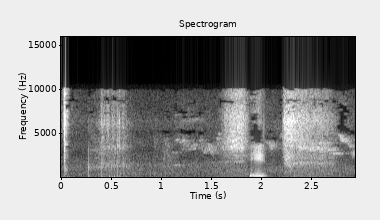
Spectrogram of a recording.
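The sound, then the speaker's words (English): Soft rasping and wet smacking noises come in a few short bursts, the sound of Fatso, a female cat, licking herself, with a brief low murmur in between and no talking. “She keeps licking herself instead of chatting with me.”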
